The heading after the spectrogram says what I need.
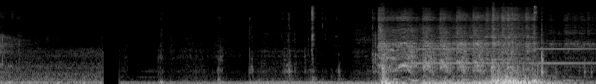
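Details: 5.9L 24-valve Cummins diesel on one old battery and a booster charger: quiet, then slow labouring cranking about 3.5 beats a second builds without catching. Long cranking, no start.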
